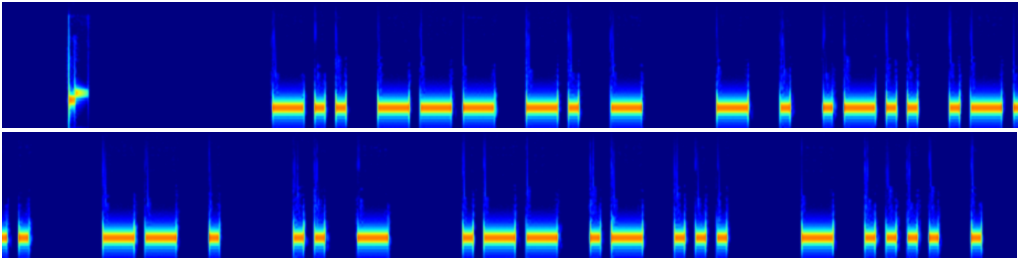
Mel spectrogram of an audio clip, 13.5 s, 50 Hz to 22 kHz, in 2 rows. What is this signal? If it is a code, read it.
Morse code, heard as a keyed tone, about 17 wpm, 700 Hz. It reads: DONT TELL ME IT WAS THE
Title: Sentences from Top 1000 Words - Review Part 3 - 17wpm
